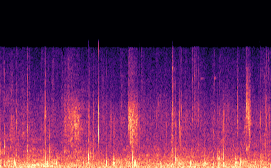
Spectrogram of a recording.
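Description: Footsteps of several people walking on pavement, irregular shoe clicks, with scattered voices around them.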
